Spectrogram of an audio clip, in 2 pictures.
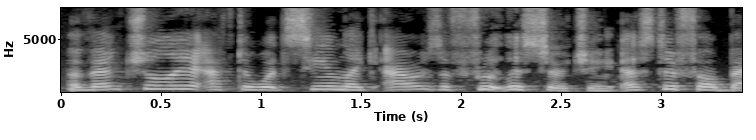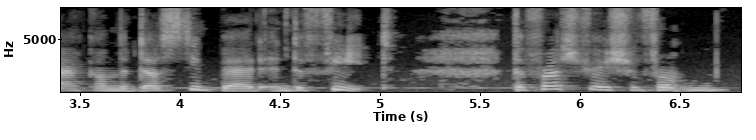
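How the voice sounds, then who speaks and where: A woman's voice: fairly high pitch, moderate pace, a bit bright, slight background noise, low-quality recording. A young adult woman streaming, reading visual novel narration aloud and breaking off into chatty asides to her viewers. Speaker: vtuber streamer.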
